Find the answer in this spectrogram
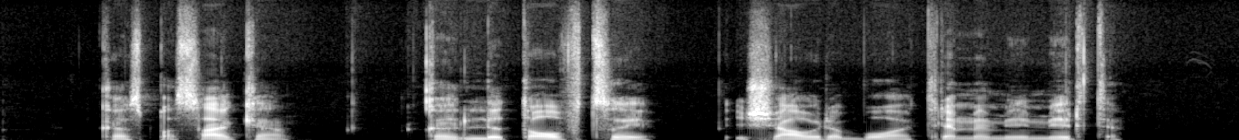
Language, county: Lithuanian, Kaunas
